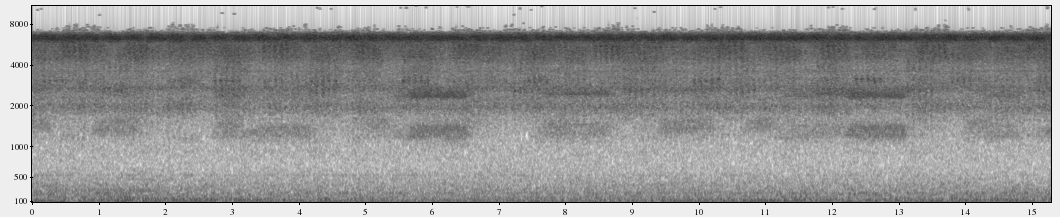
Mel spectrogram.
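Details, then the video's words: Male cicadas chirping at dusk on a Georgia, USA summer night to attract females: an endless shrill, hissing drone, with lower pulsing tones swelling at intervals of roughly six seconds. "Cicadas at Dusk, Summer Night"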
